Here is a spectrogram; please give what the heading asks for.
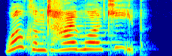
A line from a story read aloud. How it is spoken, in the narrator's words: Archie called out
